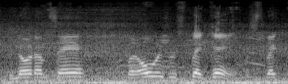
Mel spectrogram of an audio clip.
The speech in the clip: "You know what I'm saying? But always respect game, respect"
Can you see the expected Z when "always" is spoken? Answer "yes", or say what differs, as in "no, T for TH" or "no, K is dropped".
yes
